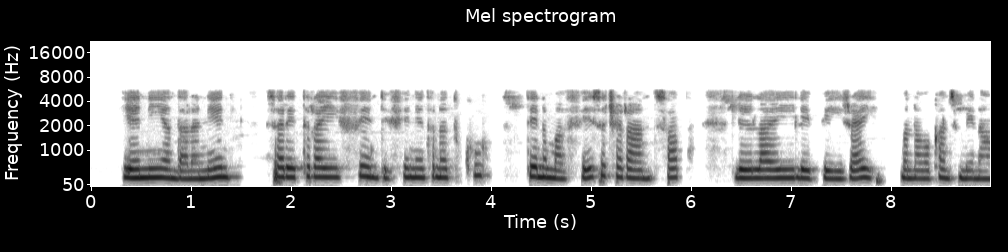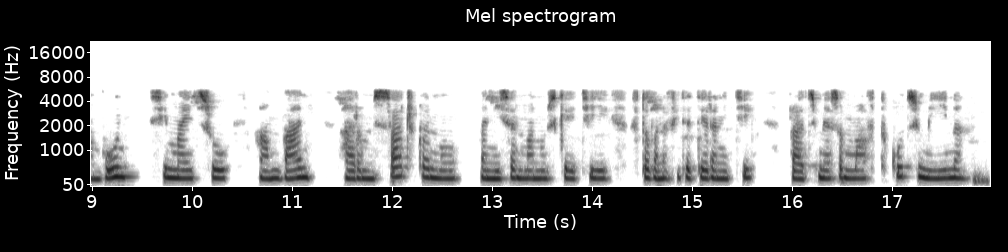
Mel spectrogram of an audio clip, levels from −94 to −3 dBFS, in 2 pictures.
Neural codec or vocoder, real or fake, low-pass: none; real; 5.4 kHz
